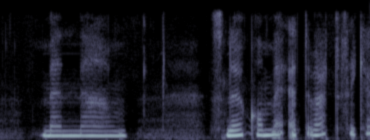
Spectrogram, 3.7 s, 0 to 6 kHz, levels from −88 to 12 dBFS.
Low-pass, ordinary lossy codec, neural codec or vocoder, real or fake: 5.4 kHz; none; none; real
